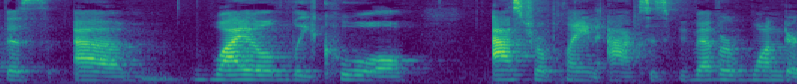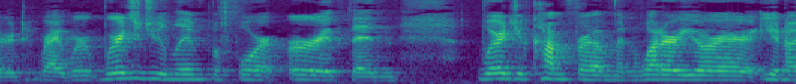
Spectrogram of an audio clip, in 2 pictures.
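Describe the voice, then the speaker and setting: A woman talks straight through a casual live stream, rambling and gushing with a steady stream of fillers. Her voice is bright and a little raspy, and she sounds congested. The sound comes through with a noticeable room echo. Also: deep voice. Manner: rambling and effusive, many fillers. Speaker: spiritual coach hosting a live stream. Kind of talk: casual livestream monologue.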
